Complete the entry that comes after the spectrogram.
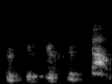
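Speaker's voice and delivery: high-pitched, soft burst of laughter. Real, not acted. Co-host cuts in with a question, high amused laugh. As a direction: let out a high, light laugh.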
